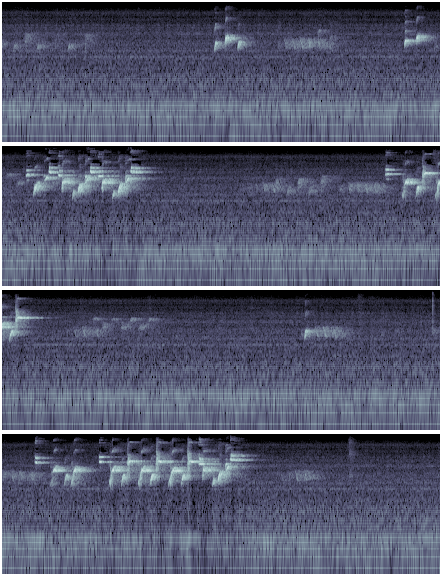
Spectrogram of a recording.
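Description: European goldfinch singing: loud bursts of rapid, high twittering song, three longer phrases of one to two seconds each, with short single notes and softer notes between them.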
